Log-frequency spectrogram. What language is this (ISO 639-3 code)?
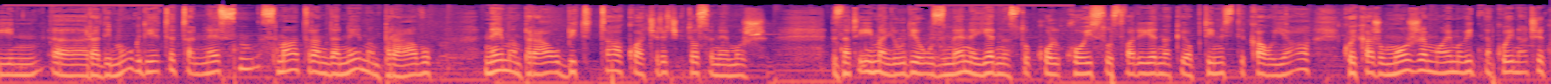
hrv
